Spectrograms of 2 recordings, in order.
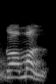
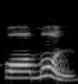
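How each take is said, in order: First: The vowels sound like 'a', as in kamal. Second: The vowels sound like 'o', as in komol. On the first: This is the Hindi way of saying it. "হিন্দির উচ্চারণের যে ধরনটা ... কামাল, কমল না" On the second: This is the Bengali way of saying it. "বাংলায় যখন বলবো তখন কিন্তু বলবো কমল"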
